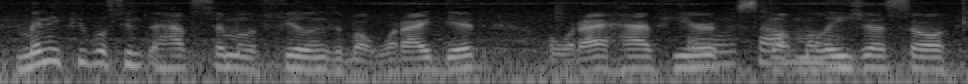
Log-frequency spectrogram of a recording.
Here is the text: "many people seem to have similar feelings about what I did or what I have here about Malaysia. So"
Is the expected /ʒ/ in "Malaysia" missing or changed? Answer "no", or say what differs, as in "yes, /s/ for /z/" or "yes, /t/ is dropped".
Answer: no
